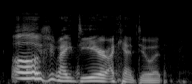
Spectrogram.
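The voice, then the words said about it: Put-on nerd voice. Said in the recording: “Are you sick too? ... it's my nerd voice. ... It's not working.”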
